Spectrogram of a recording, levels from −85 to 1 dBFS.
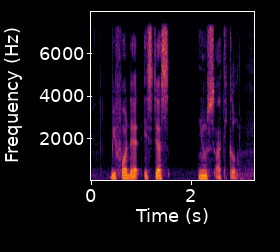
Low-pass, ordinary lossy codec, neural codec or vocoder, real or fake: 7.2 kHz; none; none; real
